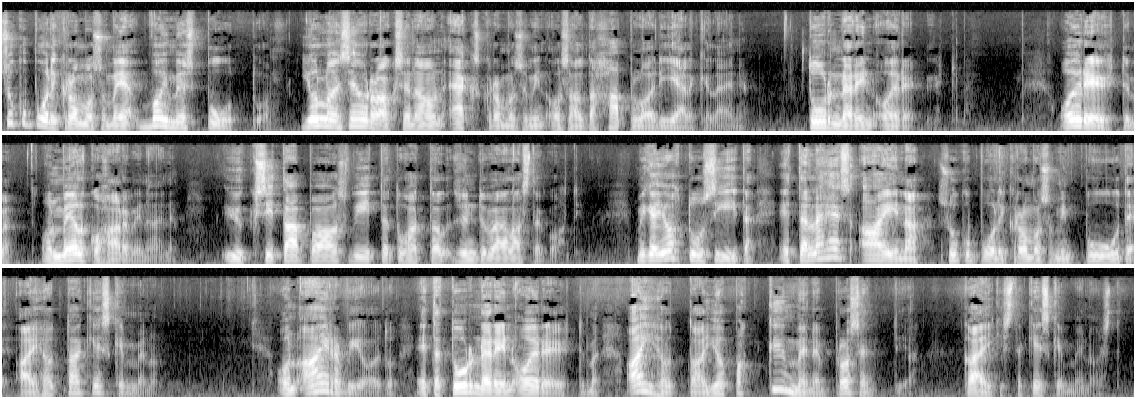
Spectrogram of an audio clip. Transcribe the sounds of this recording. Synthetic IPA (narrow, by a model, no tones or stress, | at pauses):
sukupuolikro̞mo̞sumejɑʋo̞jmyøspuːt̪ːuɑ̰ | jolːo̞inse̞uɾɑukse̞nɑonækskro̞mosuminʔo̞sɑlt̪ɑhɑplo̞idijæ̰lk̟ḛlæ̰inen | t̪urneɾino̞jɾḛʔyht̪y̥mæ̥ | o̞jɾeyht̪ymæ | omme̞lkoɦɑ̰rʋḭnɑ̰inen | yksit̪ɑpɑusʋiːt̪ːæt̪uɦɑt̪ːɑsynt̪yʋæːlɑst̪ɑko̞̰ht̪i̥ | mikæjo̞ht̪uːsiːt̪æet̪ːælæɦe̞sɑjnɑsukupuolikro̞mosomimpuːt̪eʔʔɑjɦe̞wt̪ːɑːke̞skemːeno̰n | ʔonʔɑjrʋio̞̰jt̪uet̪ːæt̪urneɾino̞jɾeyht̪ymæʔɑjhe̞wt̪ːɑːjopːɑkymːenempro̞se̞nt̪ːiɑ̰ | kɑjkist̪ɑke̞skḛmːḛno̰ist̪ɑ̥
